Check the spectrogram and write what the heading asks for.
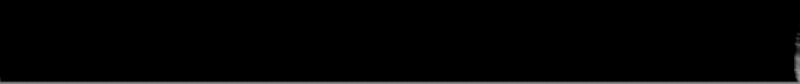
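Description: A steady low electrical hum, one deep unchanging tone, with nothing else heard.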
